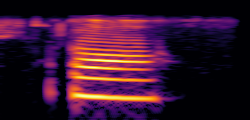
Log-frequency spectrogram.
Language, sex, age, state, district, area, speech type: Manipuri, female, 30-45, Manipur, Kangpokpi, urban, conversation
